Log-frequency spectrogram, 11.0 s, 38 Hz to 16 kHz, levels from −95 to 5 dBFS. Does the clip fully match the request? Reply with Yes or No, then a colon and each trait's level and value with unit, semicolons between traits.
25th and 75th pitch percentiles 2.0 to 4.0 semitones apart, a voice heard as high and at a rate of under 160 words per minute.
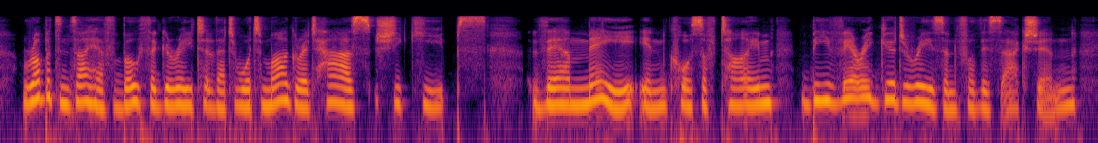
Yes: average, 2.7 semitones; high, 195 Hz; slow, 135 wpm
